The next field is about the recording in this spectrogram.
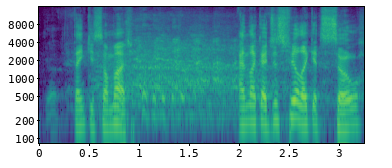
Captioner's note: audience laughing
